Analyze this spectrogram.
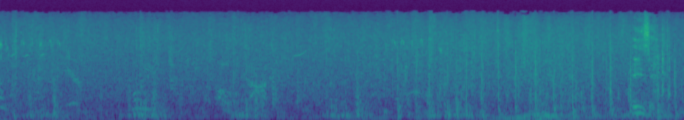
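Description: Boots thud on a wooden bridge.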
